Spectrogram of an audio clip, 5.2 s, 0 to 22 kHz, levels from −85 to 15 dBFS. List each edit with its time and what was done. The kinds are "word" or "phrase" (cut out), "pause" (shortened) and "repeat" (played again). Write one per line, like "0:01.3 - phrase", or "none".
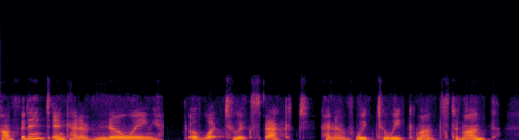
0:03.1 - pause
